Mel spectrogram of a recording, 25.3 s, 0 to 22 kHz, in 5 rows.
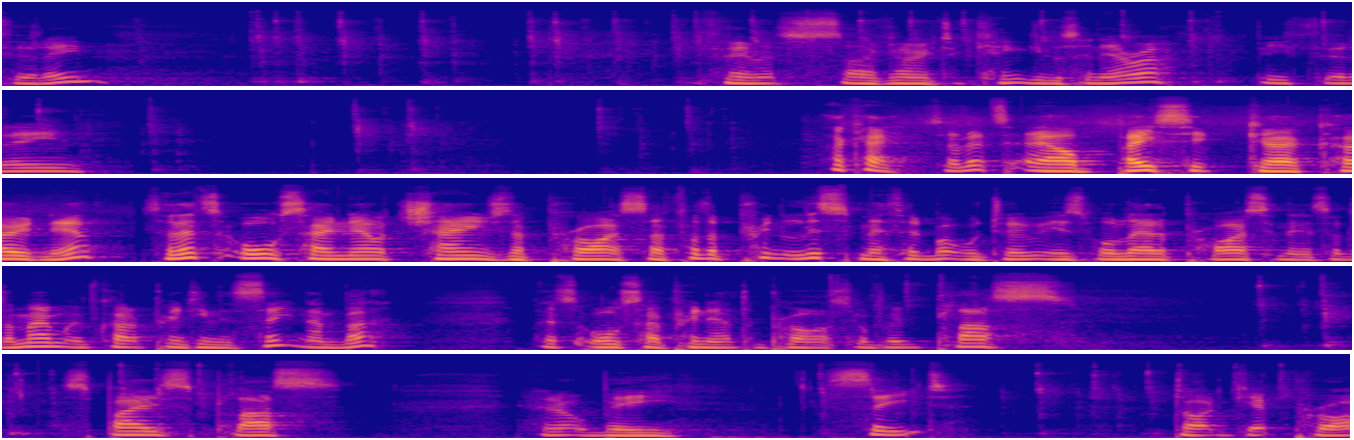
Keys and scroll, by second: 1.3 Delete.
